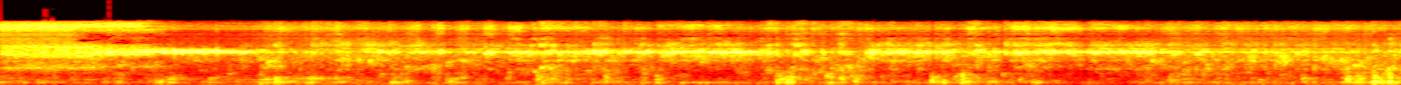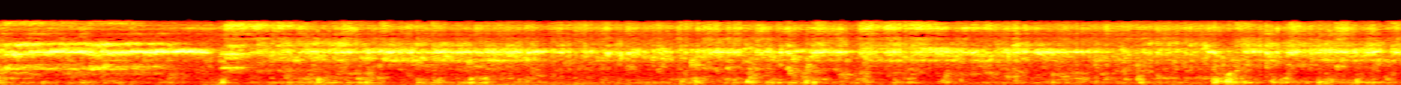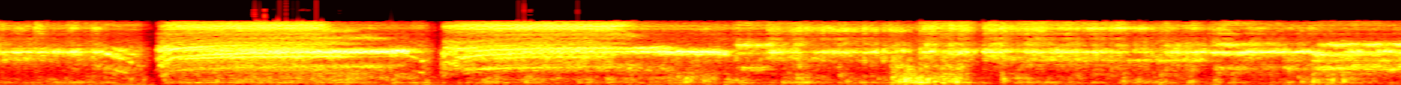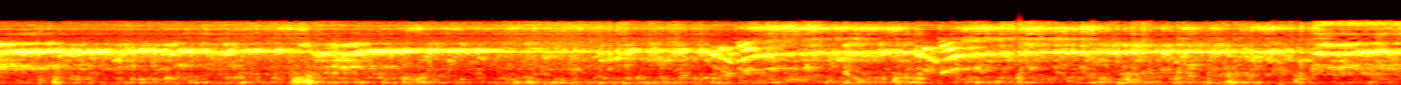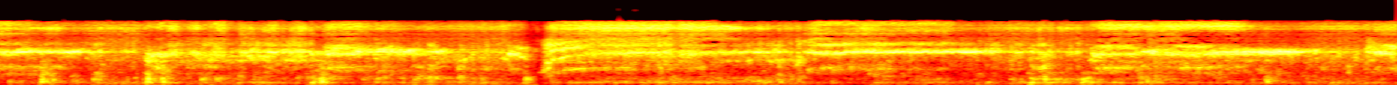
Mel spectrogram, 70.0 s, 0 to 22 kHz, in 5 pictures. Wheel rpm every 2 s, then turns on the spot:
220, 230, 230, 230, 230, 230, 230, 230, 230, 230, 230, 240, 230, 230, 160, 190, 170, 220, 230, 230, 230, 220, 230, 230, 200, 210, 230, 230, 230, 230, 190, 230, 230, 230, 230.
none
